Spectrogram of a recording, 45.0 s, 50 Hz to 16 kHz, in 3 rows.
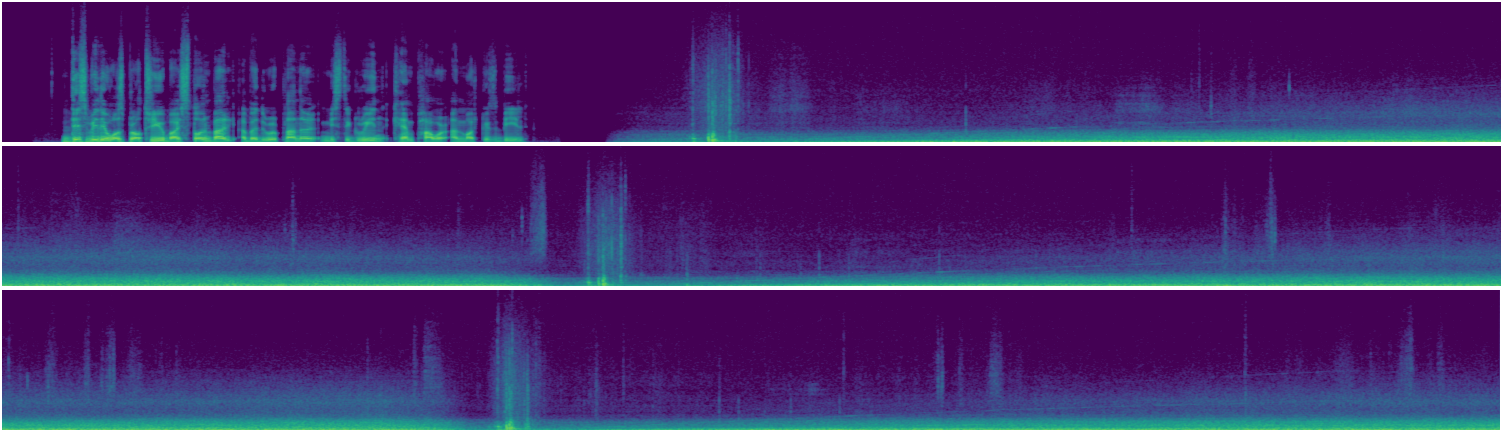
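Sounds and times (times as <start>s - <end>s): tyre and road rumble: 6.5s - 11.6s, 19.9s - 25.4s, 34.0s - 40.0s.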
